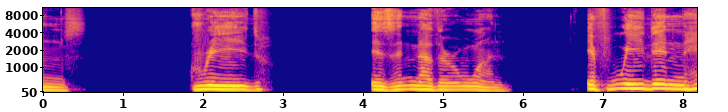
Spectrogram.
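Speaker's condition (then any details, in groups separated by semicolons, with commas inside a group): Parkinson's disease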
